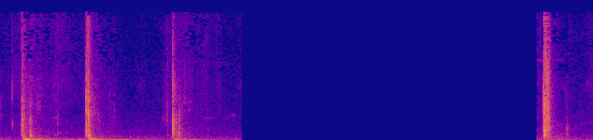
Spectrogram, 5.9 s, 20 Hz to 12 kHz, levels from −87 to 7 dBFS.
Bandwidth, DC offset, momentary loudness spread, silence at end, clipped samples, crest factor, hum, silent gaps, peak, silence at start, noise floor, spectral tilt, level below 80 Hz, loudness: 11.5 kHz; under 0.1%; 20 LU; 0.05 s; under 0.1%; 30 dB; none; 2.44-5.36 s; -2 dBFS; 0 s; under -90 dBFS; -3.5 dB/octave; -38 dBFS; -27 LUFS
